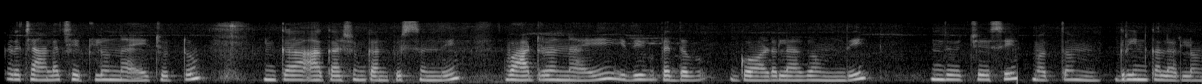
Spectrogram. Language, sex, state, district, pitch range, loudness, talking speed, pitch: Telugu, female, Telangana, Nalgonda, 200-220 Hz, -26 LUFS, 105 wpm, 210 Hz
